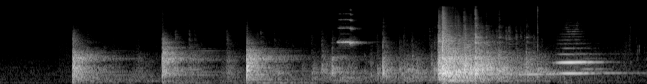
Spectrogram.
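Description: Three firm knocks on a corrugated metal gate, each ringing briefly, followed by lighter taps. Then a loud metallic clatter as the gate is opened, ending in a steady squeal.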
